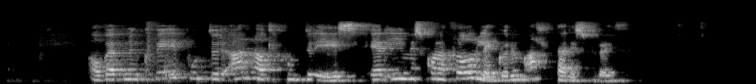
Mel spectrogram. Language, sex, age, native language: Icelandic, female, 40-49, Icelandic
